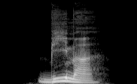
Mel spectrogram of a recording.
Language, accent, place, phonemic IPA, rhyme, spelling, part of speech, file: German, Germany, Berlin, /ˈbiːmɐ/, -iːmɐ, Beamer, noun, De-Beamer.ogg
- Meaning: 1. video projector 2. beamer 3. Beamer (BMW car)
